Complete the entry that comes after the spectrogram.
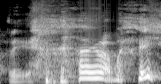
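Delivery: high burst of real laughter; real laugh recalling the goal; excited laugh. Real, not acted. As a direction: laugh with delight.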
